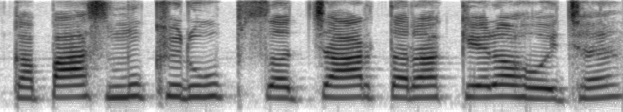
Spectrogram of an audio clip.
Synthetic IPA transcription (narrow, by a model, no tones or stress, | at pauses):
kəpasmukʰjɾupsə̃t͡ʃaɾt̪əɾəɦkeɾəɦojt͡ʃʰɛ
